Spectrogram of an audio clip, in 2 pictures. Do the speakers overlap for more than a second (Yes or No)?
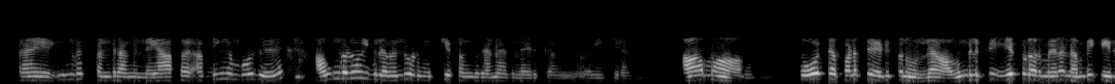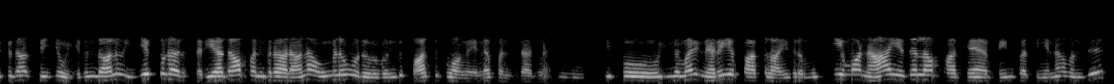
No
